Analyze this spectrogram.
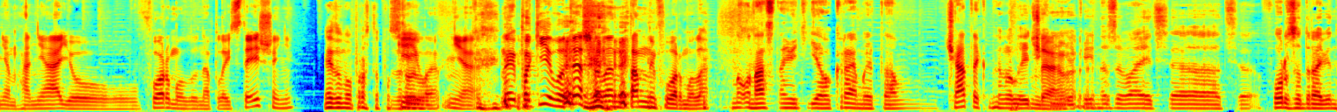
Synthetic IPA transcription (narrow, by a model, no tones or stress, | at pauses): ɐmɦɐnʲajʊfɔrmʊlˠʊnɐplˠɛjst̪ɛjʃɔnʲi | jad̪umɐjʊupɾɔst̪ɔpɔzʲɪilˠɛnʲɛnʊipɔkʲijɪʋɔt̪ɛʃɐlɛt̪ɑmnɛfɔrmʊlˠɐnuːnɑsnɑʋʲitʲjɛɔkɾɛmɪjt̪ɑmt͡ʃɑt̪ɐkneʋelˠɪt͡ʃd̪ɪjɐkɪjnɐzɪʋɑjet͡sʲːɐt̪sɛfɔrzɐd̪ɾɑʋʲin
